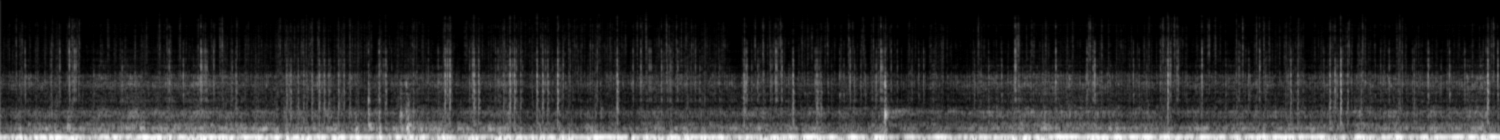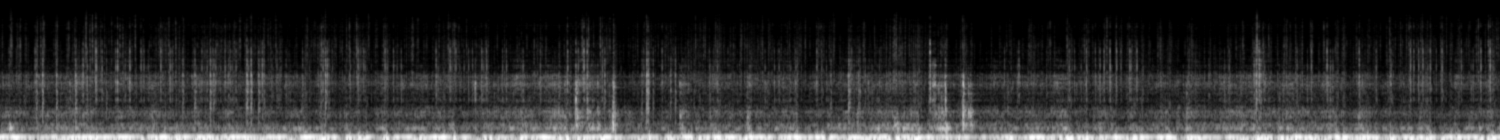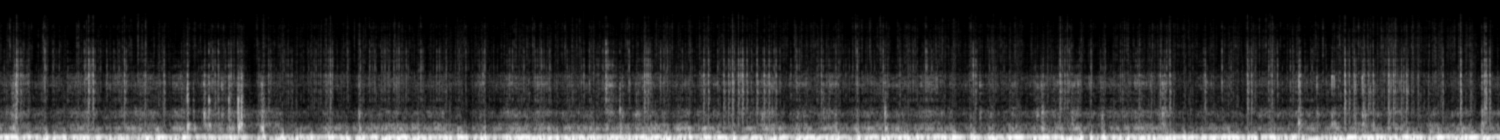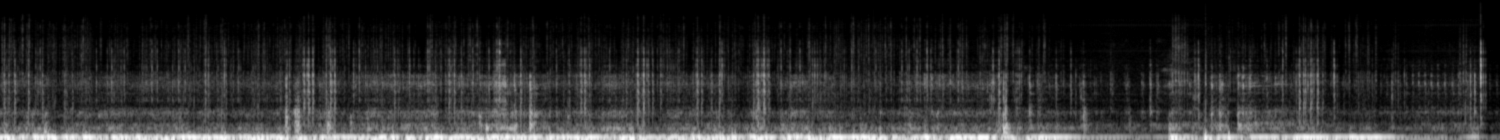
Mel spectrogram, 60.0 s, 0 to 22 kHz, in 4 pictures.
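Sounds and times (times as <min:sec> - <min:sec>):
bike rattling over rough ground: 0:00.0 - 1:00.0
wind rumble on microphone: 0:00.0 - 1:00.0.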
